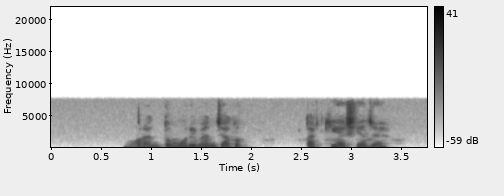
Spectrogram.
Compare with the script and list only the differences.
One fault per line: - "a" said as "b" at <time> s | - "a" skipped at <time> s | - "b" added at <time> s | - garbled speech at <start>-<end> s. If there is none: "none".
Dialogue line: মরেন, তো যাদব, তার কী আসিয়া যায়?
- "মরিবেন" added at 1.3 s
